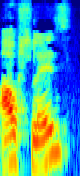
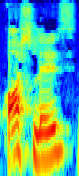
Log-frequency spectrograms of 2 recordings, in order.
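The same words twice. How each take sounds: First: Auslese opening on the diphthong "au"; variant German pronunciation. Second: Auslese opening on a plain "o"; variant German pronunciation. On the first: Expert offers the other option, Auslese starting with "au". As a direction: say Auslese as "aush-lêz". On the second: Expert offers one option, Auslese starting with "o". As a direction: say Auslese as "ósh-lêz". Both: Shown as a demonstration. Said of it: "ou Auslese".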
